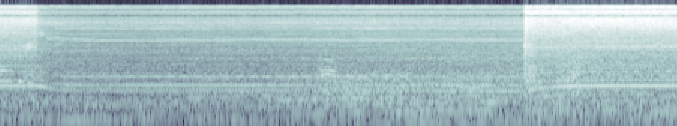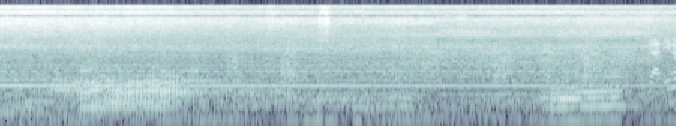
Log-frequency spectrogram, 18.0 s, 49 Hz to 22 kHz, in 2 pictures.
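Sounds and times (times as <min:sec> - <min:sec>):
washer motor hum: 0:00.0 - 0:18.0
pressure washer spray hiss: 0:07.0 - 0:18.0.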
